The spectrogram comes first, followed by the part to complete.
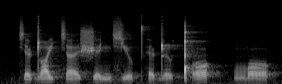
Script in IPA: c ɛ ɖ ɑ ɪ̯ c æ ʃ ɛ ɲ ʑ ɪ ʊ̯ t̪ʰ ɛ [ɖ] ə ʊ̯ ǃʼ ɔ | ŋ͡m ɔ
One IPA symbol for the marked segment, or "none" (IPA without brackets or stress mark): ɖ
